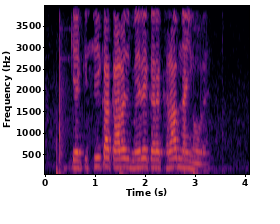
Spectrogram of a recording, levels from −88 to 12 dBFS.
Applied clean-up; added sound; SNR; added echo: none; Tap / Bass drum + Shatter; 19 dB; none.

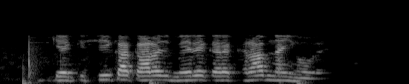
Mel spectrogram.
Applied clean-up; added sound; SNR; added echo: classical method log-MMSE.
